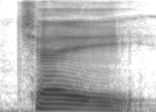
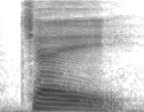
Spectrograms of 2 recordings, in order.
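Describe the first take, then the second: No difference in how they are said.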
